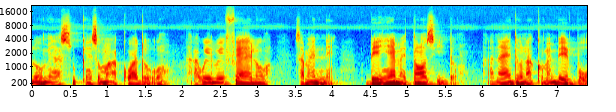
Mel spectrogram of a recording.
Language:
Khana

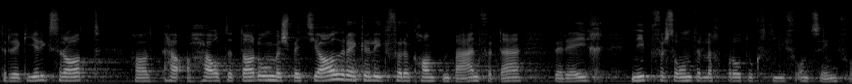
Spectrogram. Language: Swiss German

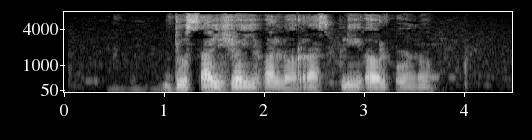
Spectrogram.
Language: Esperanto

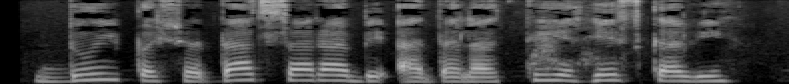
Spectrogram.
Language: Pashto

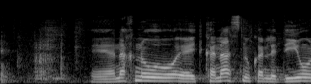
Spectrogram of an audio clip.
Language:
Hebrew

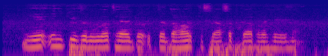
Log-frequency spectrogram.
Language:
Urdu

